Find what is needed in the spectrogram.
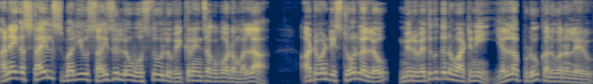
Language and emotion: Telugu, neutral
